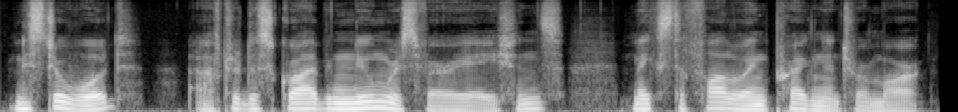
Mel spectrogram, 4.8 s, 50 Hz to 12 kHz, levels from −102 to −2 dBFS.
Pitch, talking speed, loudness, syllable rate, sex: 110 Hz, 140 wpm, -16 LUFS, 5.6 syllables/s, male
